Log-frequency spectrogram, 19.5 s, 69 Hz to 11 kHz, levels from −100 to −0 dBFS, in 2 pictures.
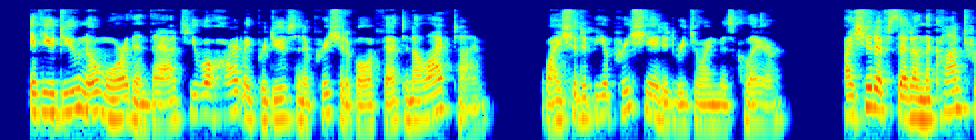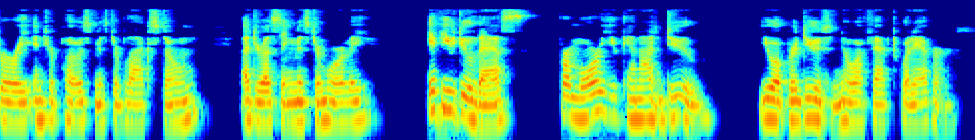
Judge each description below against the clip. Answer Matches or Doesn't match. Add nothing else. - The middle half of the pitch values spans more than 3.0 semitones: Matches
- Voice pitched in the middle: Matches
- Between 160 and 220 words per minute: Matches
